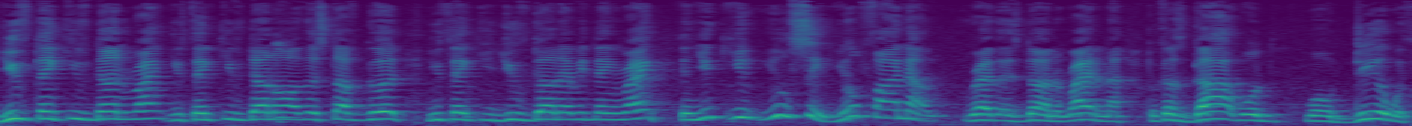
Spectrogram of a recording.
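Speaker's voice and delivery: openly sarcastic voice, sarcastic tone. Paraphrasing a speaker from a scripture verse: imitating a sarcastic tone. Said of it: "he's talking here with sarcasm".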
